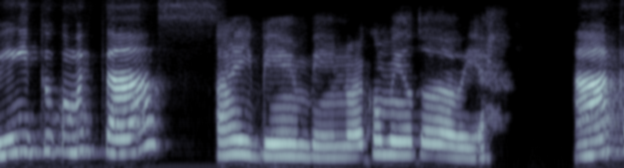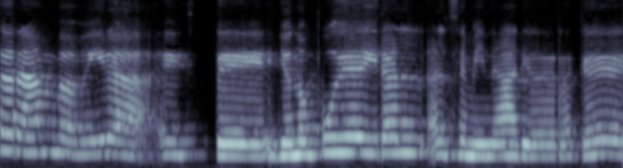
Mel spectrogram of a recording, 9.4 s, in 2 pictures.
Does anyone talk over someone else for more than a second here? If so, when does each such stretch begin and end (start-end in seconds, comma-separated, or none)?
none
